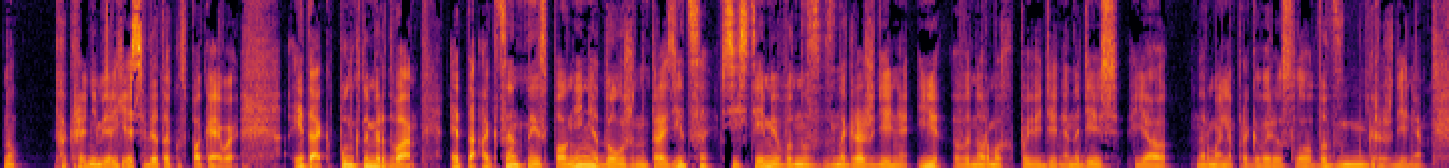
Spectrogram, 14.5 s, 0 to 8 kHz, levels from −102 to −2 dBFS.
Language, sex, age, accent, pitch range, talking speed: Russian, male, 20-39, native, 105-150 Hz, 120 wpm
